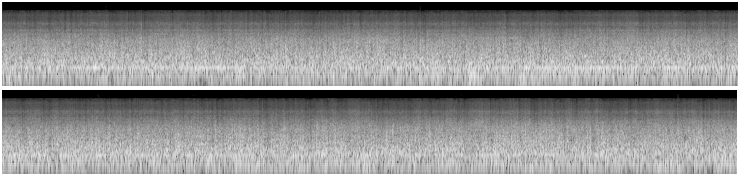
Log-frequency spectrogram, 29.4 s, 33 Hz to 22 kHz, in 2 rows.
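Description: Steady wind rush over the microphone of a Honda CTX700N motorcycle cruising at highway speed, with the low, steady drone of its parallel-twin engine underneath, fainter in the last third.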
